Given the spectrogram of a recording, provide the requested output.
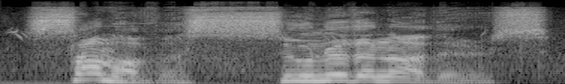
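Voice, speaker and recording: An actor playing a cold, menacing government lawman who speaks in a crisp, clipped, coldly polite way. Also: high-pitched, huge pitch swings, moderate pace, bright, forceful tone, a little hiss or hum, exaggerated voice. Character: cold, menacing male lawman, polished and contemptuous. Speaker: government agent. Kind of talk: video game cutscene acting.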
